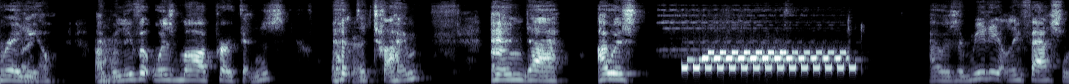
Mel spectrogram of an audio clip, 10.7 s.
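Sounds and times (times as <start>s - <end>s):
speech: 0.0s - 7.1s, 9.3s - 10.6s
telephone ringing with a warbling trill: 6.8s - 8.7s.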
